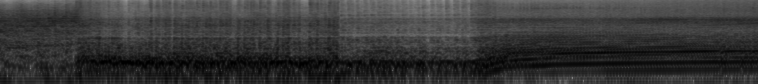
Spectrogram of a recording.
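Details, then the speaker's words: Turbo Nova on fresh spark plugs, started and loaded on the brake: chops and stumbles about four seconds, then clears into a smooth rising rev; low fuel pressure safety pulling timing, believed cause. "I think it was just the safety because you could hear it when I and then I could when I was watching the RPM and the fuel pressure at the same time that's what it was doing it was hitting that safety taking more timi"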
